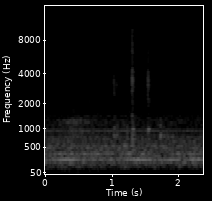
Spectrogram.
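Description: Near silence with a faint steady hum and a few faint, short clicks about a second in, from test leads and a banana plug being handled on an electronics bench.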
